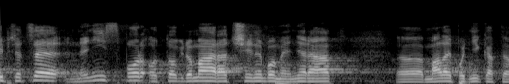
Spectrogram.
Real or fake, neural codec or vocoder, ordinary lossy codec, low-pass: real; none; Opus, 24 kbps; 7.2 kHz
